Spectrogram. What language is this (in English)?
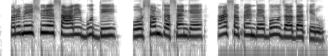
Kullu Pahari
